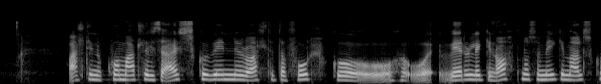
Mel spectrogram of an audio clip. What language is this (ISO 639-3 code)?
isl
